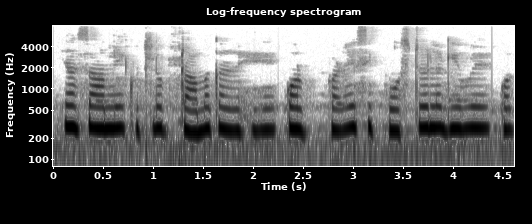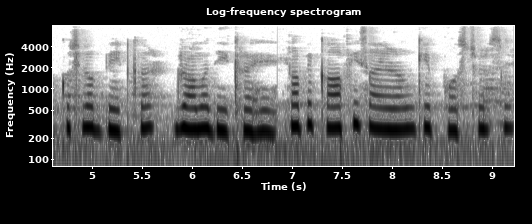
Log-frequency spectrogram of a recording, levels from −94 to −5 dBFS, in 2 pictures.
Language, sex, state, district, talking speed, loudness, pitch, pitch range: Hindi, female, Uttarakhand, Tehri Garhwal, 215 wpm, -14 LUFS, 270 Hz, 260-280 Hz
